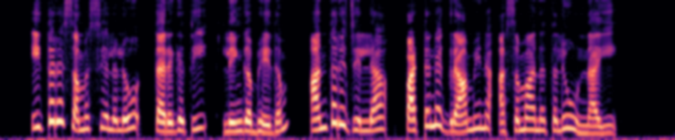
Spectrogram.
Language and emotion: Telugu, neutral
